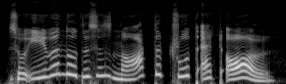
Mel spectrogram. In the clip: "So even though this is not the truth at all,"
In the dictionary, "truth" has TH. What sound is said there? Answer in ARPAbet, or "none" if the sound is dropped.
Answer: T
